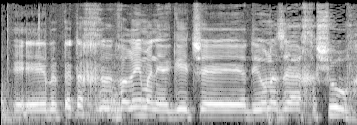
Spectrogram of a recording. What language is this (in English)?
Hebrew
